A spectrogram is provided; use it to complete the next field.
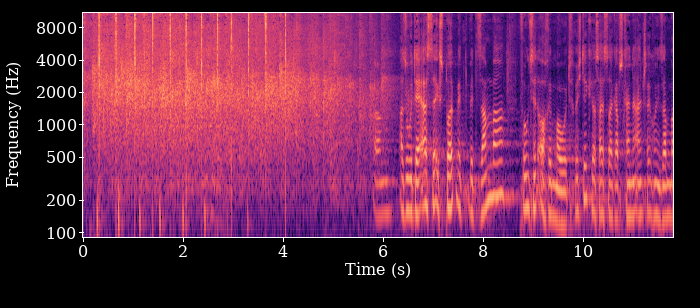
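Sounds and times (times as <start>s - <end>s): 
audience applause: 0.0s - 6.3s
speech: 5.9s - 11.7s.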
